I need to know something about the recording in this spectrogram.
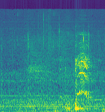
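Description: Quiet room tone during a pause in a talk. About one and a half seconds in comes a brief, faint, wordless vocal sound whose pitch bends up and down.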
